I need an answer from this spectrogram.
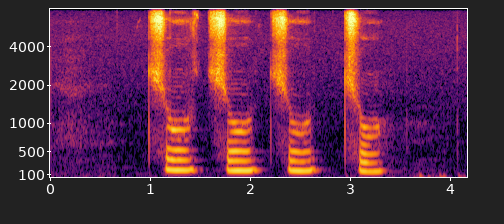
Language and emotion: Russian, neutral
